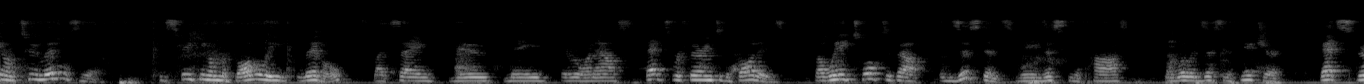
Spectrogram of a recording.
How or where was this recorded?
large echoing room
